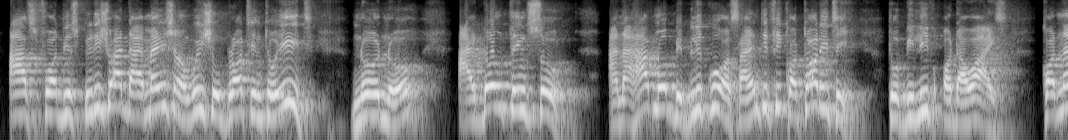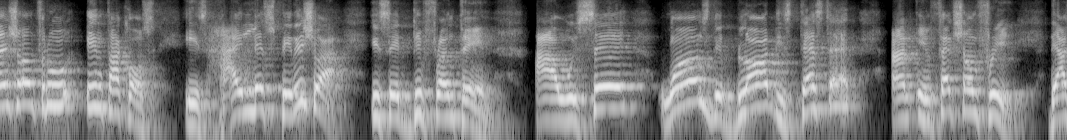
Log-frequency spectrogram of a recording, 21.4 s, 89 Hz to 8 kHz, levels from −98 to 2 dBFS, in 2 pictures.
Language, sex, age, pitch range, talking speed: English, male, 50-69, 180-245 Hz, 135 wpm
